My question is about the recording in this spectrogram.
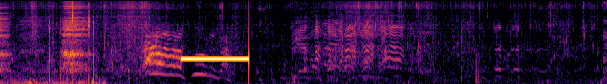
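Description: A man gasping and panting hard from the shock of icy water, with sharp breaths about once a second at the start. Then a loud steady beep, a censor bleep laid over a voice, lasts about a second and cuts off suddenly, followed by quieter voices.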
